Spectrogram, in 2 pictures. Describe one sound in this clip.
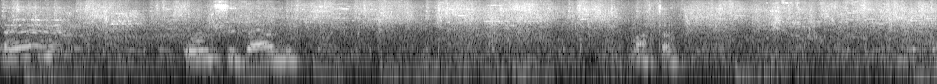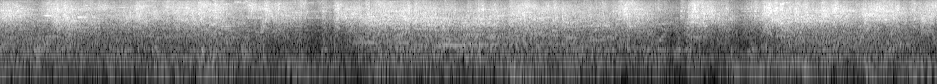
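Blows clash and thud in quick bursts.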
